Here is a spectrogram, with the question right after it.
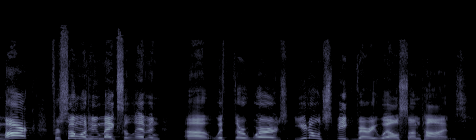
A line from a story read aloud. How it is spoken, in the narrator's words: she was good-natured about it, she yells across the room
